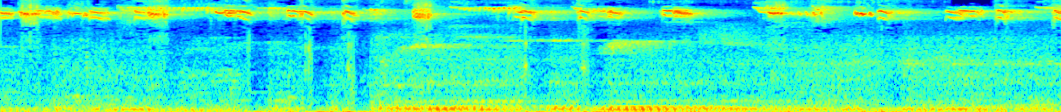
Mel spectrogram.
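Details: Juvenile orange-headed thrush, used to draw a response from adult birds: thin, very high squeaky notes in quick irregular bursts, with soft low rumbling underneath.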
